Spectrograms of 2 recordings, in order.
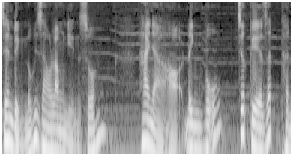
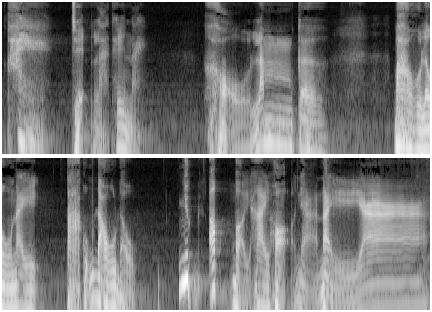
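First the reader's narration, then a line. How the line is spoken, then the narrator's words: Heavy weary sigh. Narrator (Vietnamese): Lão Trọng Kiên thở dài sườn sượt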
